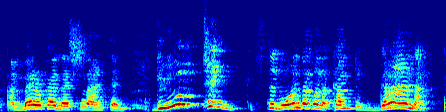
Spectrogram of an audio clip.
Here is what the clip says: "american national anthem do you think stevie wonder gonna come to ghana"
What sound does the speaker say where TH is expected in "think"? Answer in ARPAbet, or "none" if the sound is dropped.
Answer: T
